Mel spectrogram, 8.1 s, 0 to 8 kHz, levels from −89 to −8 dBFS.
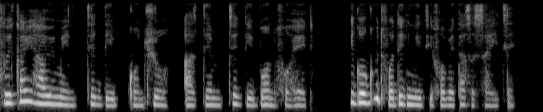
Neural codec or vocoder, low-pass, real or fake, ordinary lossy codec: none; 7.2 kHz; real; AAC, 48 kbps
